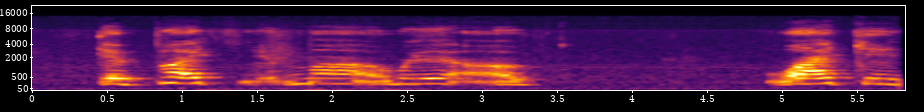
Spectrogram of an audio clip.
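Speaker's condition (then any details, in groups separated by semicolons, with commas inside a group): Cerebral palsy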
